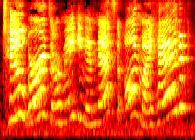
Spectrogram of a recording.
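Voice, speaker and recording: A woman voicing an anxious, exasperated elephant in a children's picture book, with drawn-out, incredulous exclamations. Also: extremely high pitch, lively intonation, bright, forceful tone, pitched above the performer's own voice, heavily acted. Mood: exasperated disbelief. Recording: echoey, noisy room, far from mic.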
